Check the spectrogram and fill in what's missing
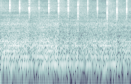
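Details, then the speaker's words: Laser tattoo removal, second session, on a black panther tattoo on the leg, done without numbing cream: steady device hum with rapid sharp ticks, about ten a second, each a laser pulse. "Like, just think of it. Every zap is just going away."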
